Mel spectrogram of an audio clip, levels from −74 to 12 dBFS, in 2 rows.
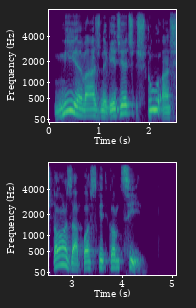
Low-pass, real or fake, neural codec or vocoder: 7.2 kHz; fake; codec, 16 kHz, 16 kbps, FunCodec, trained on LibriTTS, 50 frames a second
